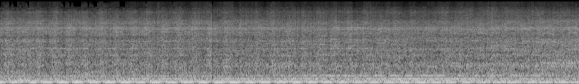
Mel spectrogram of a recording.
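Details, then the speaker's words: Ford F-150 after driving through deep floodwater: steady idle with a faint rough whirr on top; belt-driven accessories (alternator, power steering, AC compressor) checked, noise traced to a dry, washed-out belt tensioner pulley bearing. "So, actually from where I'm standing, it sounds like it's a pulley or a bearing."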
